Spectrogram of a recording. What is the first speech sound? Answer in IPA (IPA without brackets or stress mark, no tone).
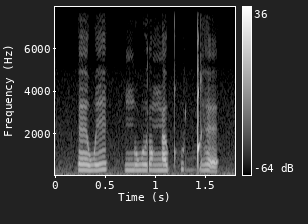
ɛ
